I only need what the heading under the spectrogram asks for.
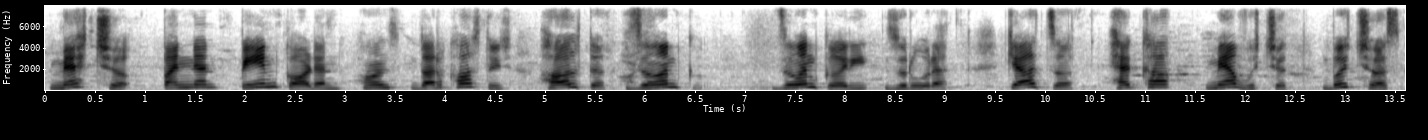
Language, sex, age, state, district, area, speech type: Kashmiri, female, 18-30, Jammu and Kashmir, Bandipora, rural, read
